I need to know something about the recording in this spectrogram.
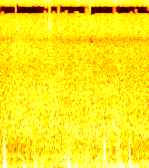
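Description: Wind buffeting the microphone: a low rumble that surges in several short gusts.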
